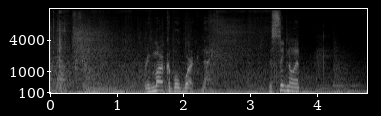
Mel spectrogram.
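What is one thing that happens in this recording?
A man speaks calmly in a deep voice, heard through a speaker.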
